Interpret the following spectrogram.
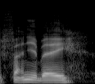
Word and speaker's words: Fañabé: And Charlie's saying Fanya Bay is like Aranya. Both are pronounced the same.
